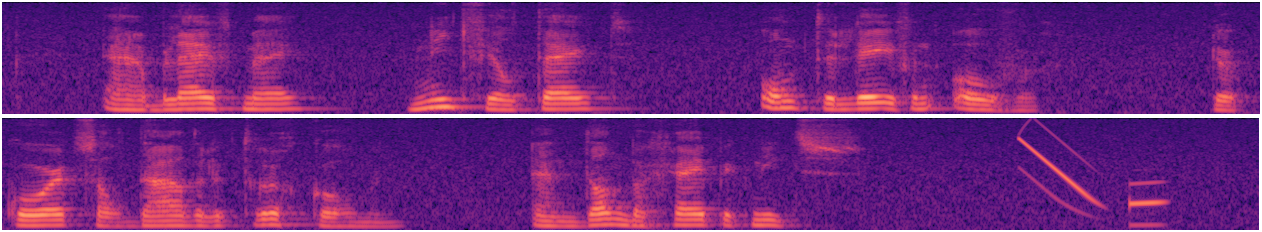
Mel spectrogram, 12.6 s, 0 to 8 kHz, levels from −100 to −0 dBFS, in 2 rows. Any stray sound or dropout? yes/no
yes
